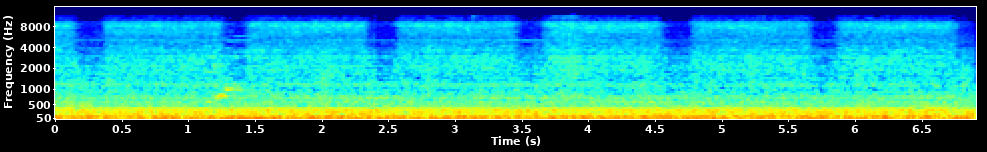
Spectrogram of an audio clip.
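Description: McLaud MP2400 wide-format DTF printer printing: a steady mechanical whir and hum from the print-head carriage running back and forth, dipping briefly about once a second as each pass ends.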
